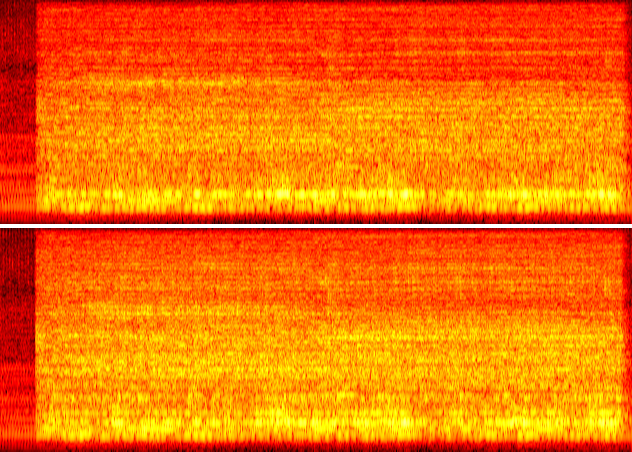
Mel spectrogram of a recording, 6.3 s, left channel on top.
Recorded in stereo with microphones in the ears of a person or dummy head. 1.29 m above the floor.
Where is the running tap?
65° right (ahead or behind), 0.9 m.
